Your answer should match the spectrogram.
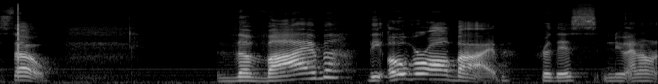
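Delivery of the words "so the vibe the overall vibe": loud shouted yelling delivery. Speaker starts describing the overall vibe after plugging their links, yelling. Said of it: "I don't know why I'm yelling".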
